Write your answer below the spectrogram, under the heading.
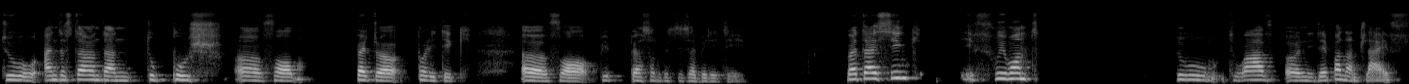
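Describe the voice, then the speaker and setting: Speaking very slowly with long, frequent pauses, a woman has a French accent and a medium pitch. Her tone is dark and mellow, and her intonation is lively. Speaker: policy maker. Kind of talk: webinar talk. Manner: halting.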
